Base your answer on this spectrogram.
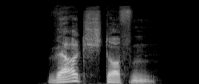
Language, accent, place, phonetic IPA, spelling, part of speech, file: German, Germany, Berlin, [ˈvɛʁkˌʃtɔfn̩], Werkstoffen, noun, De-Werkstoffen.ogg
- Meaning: dative plural of Werkstoff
